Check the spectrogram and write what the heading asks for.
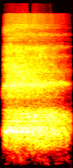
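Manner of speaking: open-mouthed breathy haa from the throat, like fogging a mirror; fogging breath. Shown as a demonstration. Teacher demonstrating mirror-fogging exhale to class: throaty haa. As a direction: breathe out a throaty haa onto a cold window. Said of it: "you're gonna fog the mirror with your breath".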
